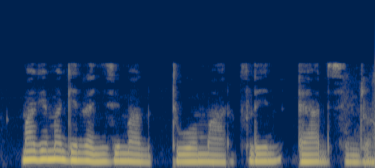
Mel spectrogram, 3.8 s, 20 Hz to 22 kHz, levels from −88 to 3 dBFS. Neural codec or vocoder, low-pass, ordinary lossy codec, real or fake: none; 5.4 kHz; MP3, 32 kbps; real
